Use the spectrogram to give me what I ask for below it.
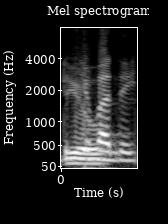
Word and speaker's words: Deobandi: Or how am I supposed to pronounce that? Deobandi, yes.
